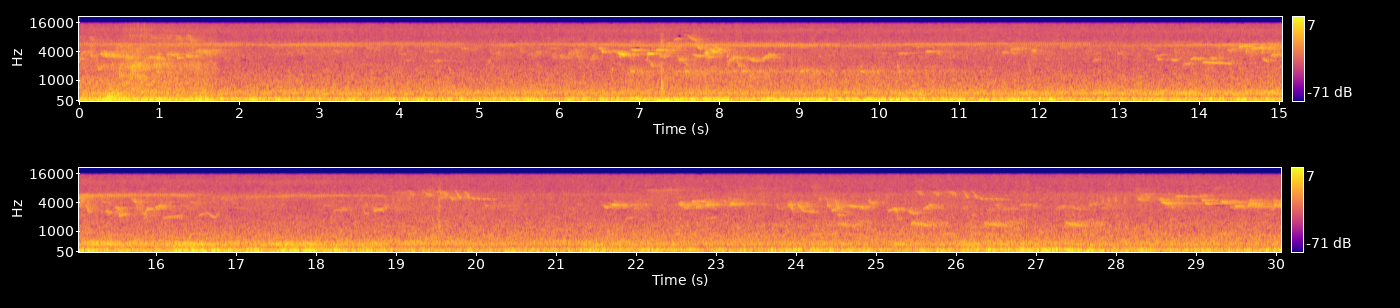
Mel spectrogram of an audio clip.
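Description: Small birds chirping in short scattered calls, more of them in the second half, over a steady low outdoor rumble and a thin, high, steady note that breaks off now and then.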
